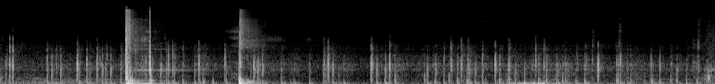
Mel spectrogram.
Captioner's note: sounds of sniper rifle shots; assault rifle shooting sounds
